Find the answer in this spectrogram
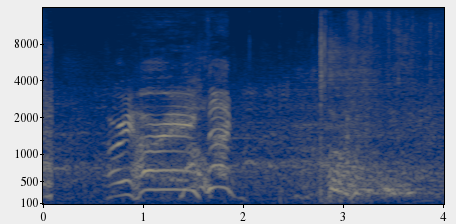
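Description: A man's voice giving one drawn-out shout, rising and then held for about a second, over a steady background haze, with fainter voices about three seconds in.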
